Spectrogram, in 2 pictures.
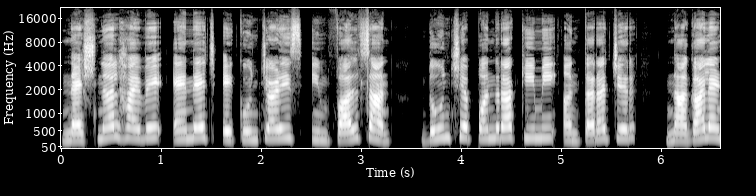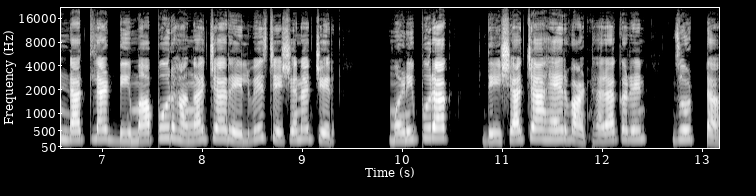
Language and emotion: Goan Konkani, neutral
